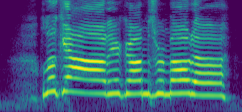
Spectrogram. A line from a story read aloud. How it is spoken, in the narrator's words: Davy yelled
